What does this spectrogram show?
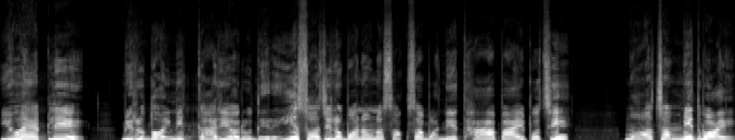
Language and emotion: Nepali, surprised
